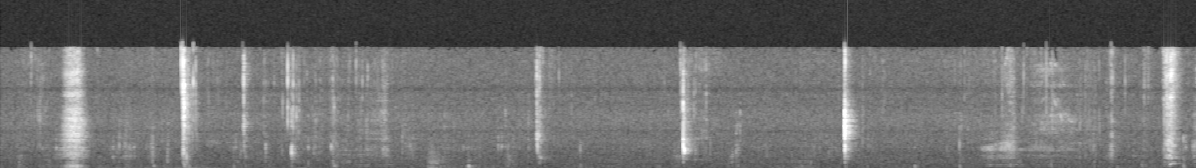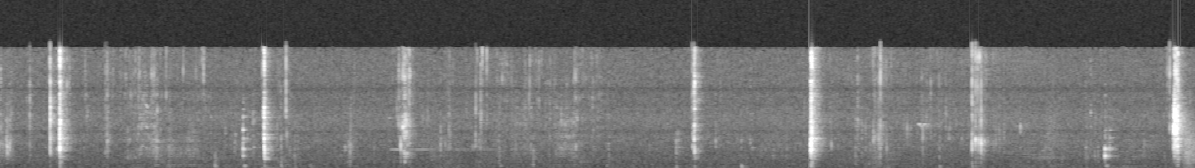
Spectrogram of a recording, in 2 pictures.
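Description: Close-up mouth sounds of a person chewing a mouthful of rice and curry eaten by hand: scattered wet clicks and smacks, a few every couple of seconds.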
